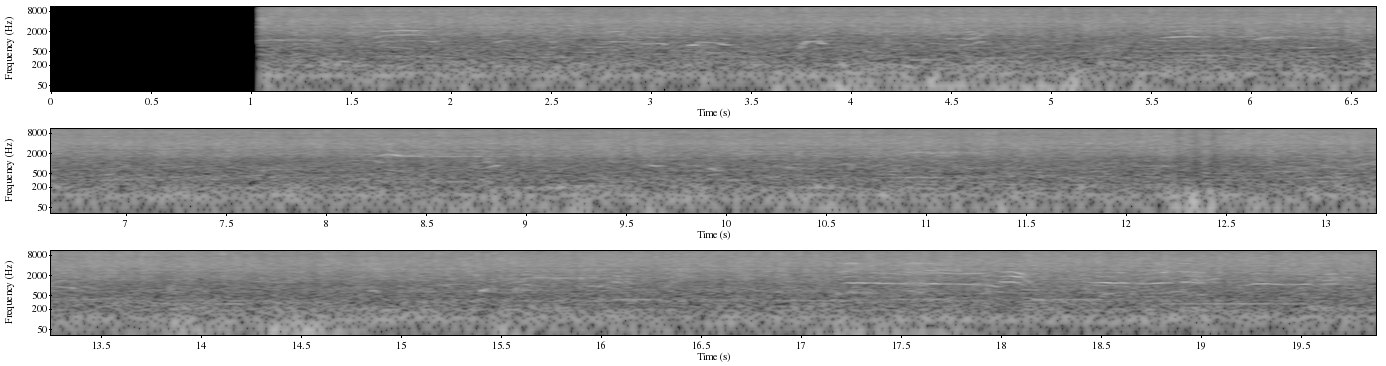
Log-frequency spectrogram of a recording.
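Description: Water from fountain jets splashes steadily onto the ground.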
